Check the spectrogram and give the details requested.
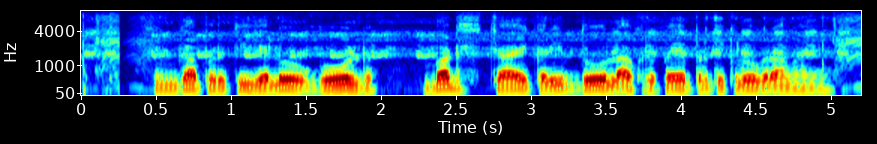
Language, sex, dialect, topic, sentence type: Hindi, male, Marwari Dhudhari, agriculture, statement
